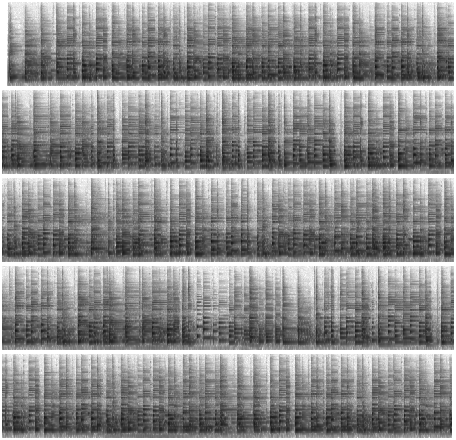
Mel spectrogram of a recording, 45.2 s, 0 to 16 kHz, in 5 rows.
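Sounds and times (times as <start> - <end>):
happy ragtime banjo rag: 0.1 - 45.1.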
